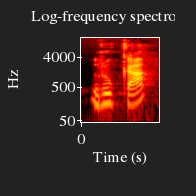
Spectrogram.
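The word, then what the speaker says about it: ruka: Então, por exemplo, ruká, são 2 sílabas abertas, vai cair em K na final.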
